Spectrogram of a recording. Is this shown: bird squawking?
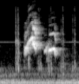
yes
